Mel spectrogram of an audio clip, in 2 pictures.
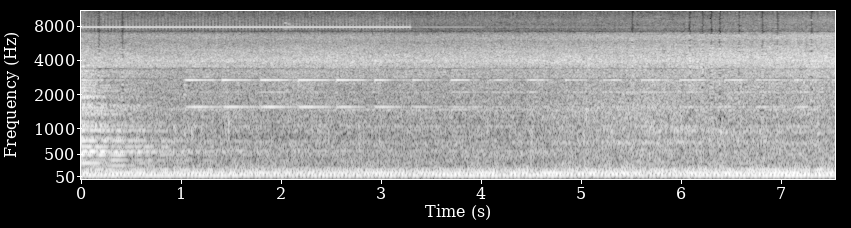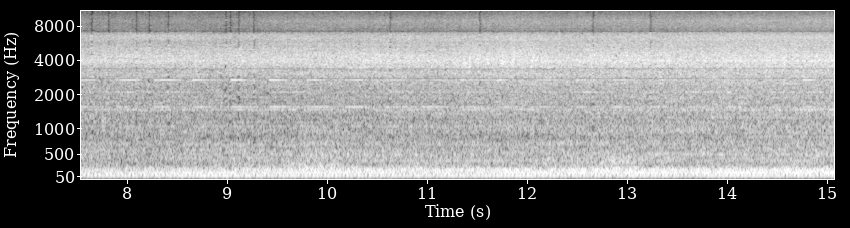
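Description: A railroad crossing bell rings in steady, rapid dings.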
